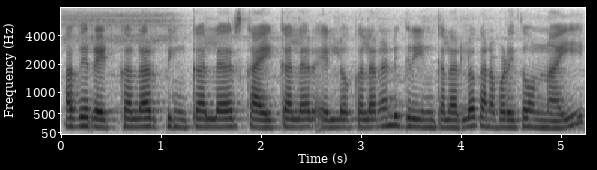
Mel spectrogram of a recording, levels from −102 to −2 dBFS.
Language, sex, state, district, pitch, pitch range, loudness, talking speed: Telugu, female, Andhra Pradesh, Srikakulam, 185 Hz, 180-190 Hz, -20 LUFS, 150 wpm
